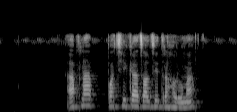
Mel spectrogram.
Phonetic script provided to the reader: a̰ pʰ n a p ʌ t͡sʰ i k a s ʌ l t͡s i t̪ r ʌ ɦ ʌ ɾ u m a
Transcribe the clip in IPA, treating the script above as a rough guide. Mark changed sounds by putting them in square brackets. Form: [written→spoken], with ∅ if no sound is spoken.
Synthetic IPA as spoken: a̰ pʰ n a p ʌ t͡sʰ i k a [s→t͡s] ʌ l t͡s i t̪ r ʌ ɦ ʌ ɾ u m a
